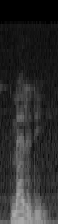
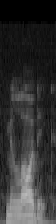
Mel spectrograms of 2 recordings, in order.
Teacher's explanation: melody by adding a suffix ek this fact is going to change the vowel following l it's no longer a schwa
